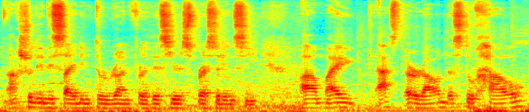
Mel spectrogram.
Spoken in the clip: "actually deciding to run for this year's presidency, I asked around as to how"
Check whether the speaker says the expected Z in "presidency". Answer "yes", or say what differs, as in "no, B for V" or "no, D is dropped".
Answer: no, S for Z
